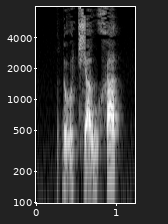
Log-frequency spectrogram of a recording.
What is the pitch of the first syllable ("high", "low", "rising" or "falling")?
rising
